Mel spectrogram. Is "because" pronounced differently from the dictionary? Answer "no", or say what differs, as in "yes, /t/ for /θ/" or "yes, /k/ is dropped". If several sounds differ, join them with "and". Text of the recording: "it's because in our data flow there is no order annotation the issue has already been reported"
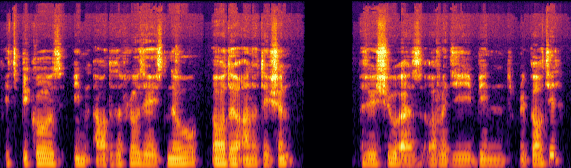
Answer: no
